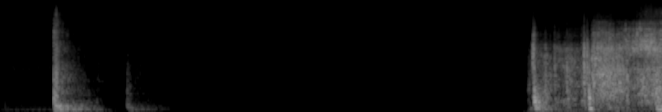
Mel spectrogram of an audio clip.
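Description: Someone kicks open the door of a bedroom in an apartment: a sharp, heavy impact bursts out, followed by a second smaller thud as the door is forced open; after a pause, a loud, sustained rush of noise and commotion fills the space.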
